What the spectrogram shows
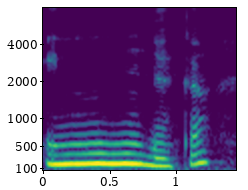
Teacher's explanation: انکا کو ہم نون مشدد ہے تو ہم غنہ سے پڑھیں گے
